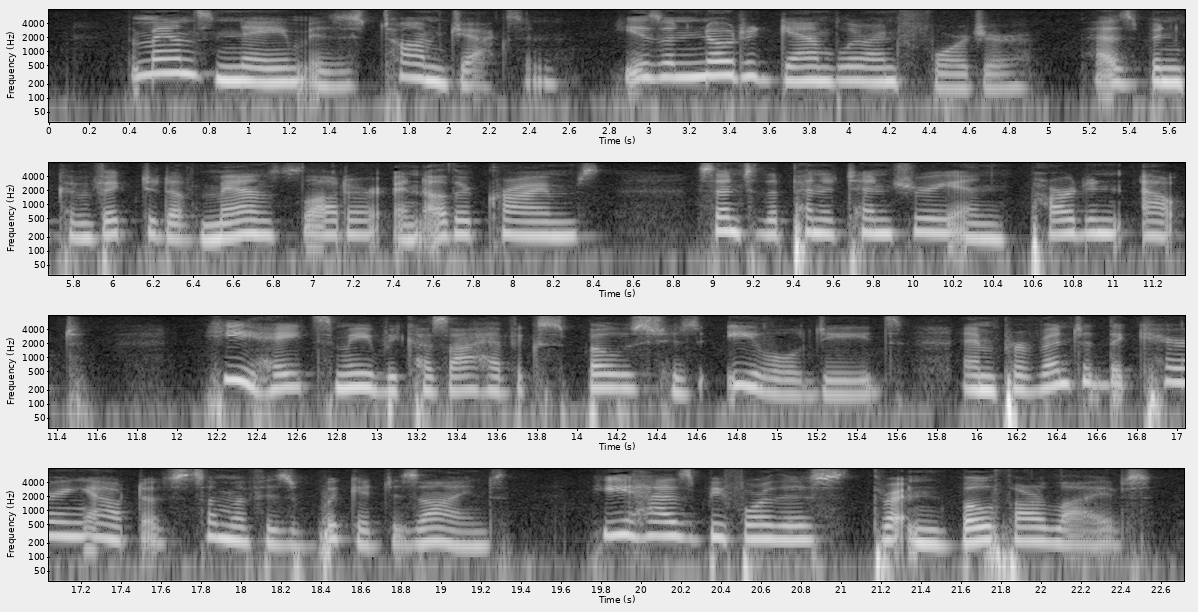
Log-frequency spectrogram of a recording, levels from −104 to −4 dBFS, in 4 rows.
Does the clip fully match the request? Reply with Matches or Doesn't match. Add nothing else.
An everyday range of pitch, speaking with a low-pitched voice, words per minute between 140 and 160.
Doesn't match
